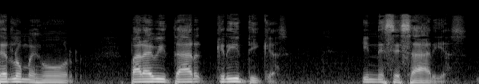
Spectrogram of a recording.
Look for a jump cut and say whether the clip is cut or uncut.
uncut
